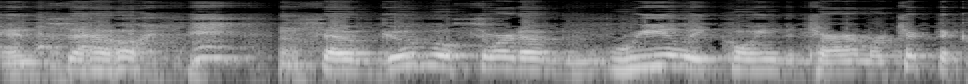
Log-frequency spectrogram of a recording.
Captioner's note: laughter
